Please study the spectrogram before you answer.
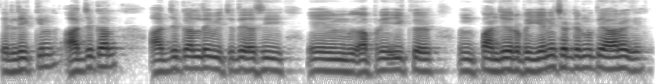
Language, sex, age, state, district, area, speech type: Punjabi, male, 45-60, Punjab, Amritsar, urban, spontaneous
